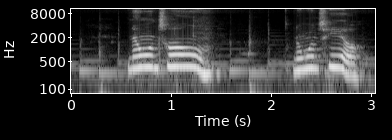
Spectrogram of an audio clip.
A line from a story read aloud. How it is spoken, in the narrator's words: Annie shouted down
